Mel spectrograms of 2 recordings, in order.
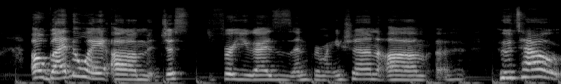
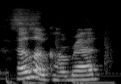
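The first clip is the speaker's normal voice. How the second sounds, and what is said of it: Weird put-on character voice. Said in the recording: “Now I'm in that weird Tartaglia voice.”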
